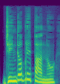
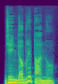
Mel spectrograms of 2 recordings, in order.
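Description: First: High-pitched lizard greeting; high creature echo; lizard parroting. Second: Greeting modelled for a pupil; teacher's model greeting; keeper's prompt. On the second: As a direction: say it firmly in your own pitch. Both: A narrator's reading.

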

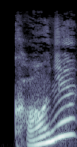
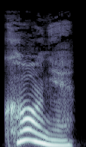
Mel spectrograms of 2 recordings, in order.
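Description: First: "Konie" rising high as a puzzled question; murmured question. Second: "Konie" with a falling end, no question lift; puzzled repetition. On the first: Dazed farmhand echoes "Konie" back, rising in puzzlement. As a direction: lift the end of "Konie", not grasping it. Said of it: "mruknął Maciek". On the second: Farmhand repeats "Konie" to himself, falling tone. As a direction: let "Konie" rise then drop, sinking in. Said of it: "jeszcze raz powtórzył". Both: A narrator's reading.

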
